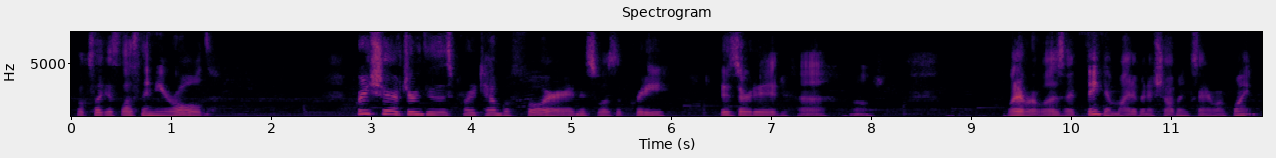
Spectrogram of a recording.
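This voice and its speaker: A woman's voice: on the low side, fairly quick, vocal fry, pauses often, a bit bright, faint music behind. A woman playing a chatty, apologetic blind date in an ASMR audio roleplay, rambling along casually and a little hesitantly. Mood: friendly, chatty.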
